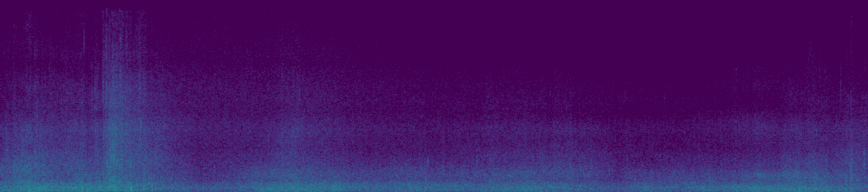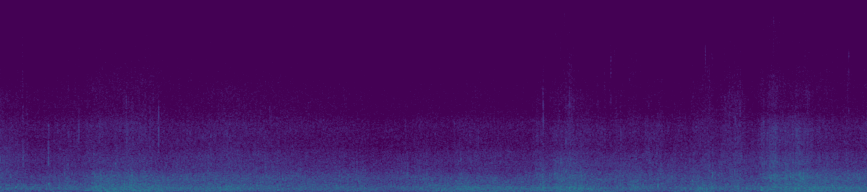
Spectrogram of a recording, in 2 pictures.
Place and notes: Shimen, New Taipei City - The sound of the waves
桃園縣 (Taoyuan County), 中華民國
